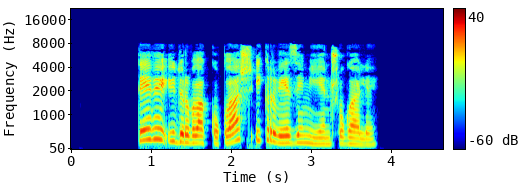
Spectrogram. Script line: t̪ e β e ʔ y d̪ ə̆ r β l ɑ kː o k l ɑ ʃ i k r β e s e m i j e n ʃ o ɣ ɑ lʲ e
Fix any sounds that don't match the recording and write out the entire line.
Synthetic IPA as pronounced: t̪ e β e ʔ y d̪ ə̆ r β l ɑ kː o k l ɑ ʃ i k r β e z e m i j e n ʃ o ɣ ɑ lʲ e

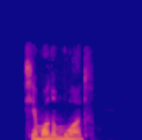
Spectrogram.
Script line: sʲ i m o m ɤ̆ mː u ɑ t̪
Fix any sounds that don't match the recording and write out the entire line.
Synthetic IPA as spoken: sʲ e m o n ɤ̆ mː u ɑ t̪

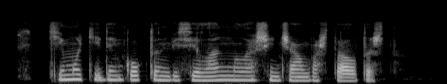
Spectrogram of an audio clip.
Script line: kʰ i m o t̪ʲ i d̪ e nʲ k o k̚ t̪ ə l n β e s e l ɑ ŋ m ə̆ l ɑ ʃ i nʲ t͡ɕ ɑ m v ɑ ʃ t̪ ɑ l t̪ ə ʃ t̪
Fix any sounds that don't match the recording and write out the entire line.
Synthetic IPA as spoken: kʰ i m o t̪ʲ i d̪ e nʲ k o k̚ t̪ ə n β e s e l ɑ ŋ m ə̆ l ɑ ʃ i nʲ t͡ɕ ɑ m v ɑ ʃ t̪ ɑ l t̪ ə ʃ t̪

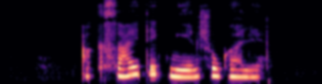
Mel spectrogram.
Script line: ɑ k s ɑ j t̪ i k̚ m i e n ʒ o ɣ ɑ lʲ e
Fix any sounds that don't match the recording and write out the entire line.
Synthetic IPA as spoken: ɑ k s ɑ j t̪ e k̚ m i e n ʃ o ɣ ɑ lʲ e

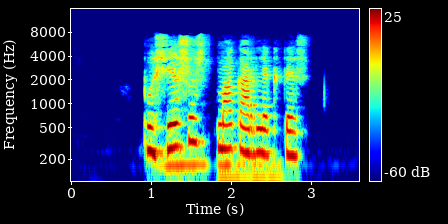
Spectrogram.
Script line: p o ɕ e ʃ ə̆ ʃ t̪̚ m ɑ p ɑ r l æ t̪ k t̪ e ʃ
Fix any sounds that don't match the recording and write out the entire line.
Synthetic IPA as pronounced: p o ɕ e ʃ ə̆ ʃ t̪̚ m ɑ k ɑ r l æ k t̪ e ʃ

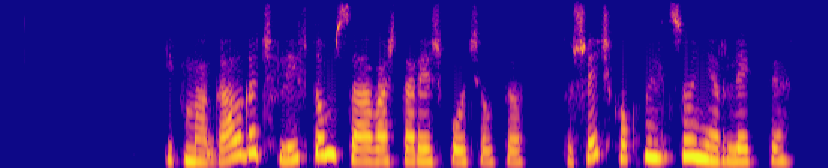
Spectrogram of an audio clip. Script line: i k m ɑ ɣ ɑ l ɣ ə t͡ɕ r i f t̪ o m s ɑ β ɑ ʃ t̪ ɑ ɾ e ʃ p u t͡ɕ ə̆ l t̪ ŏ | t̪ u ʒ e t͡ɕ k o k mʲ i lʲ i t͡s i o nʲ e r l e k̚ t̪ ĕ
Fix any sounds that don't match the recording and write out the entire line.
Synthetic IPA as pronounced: i k m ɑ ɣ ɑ l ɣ ə t͡ɕ l i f t̪ o m s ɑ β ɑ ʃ t̪ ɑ ɾ e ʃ p o t͡ɕ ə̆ l t̪ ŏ | t̪ u ʃ e t͡ɕ k o k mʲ i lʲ i t͡s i o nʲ e r l e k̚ t̪ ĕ

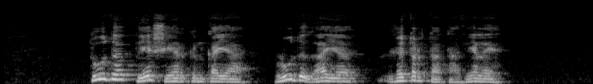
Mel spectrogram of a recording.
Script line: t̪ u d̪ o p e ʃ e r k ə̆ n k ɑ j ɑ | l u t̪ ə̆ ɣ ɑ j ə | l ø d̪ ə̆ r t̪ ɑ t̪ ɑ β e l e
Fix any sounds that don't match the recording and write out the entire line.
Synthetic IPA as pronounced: t̪ u d̪ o p e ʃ e r k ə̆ n k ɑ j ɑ | l u d̪ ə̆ ɣ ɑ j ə | l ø t̪ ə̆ r t̪ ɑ t̪ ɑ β e l e

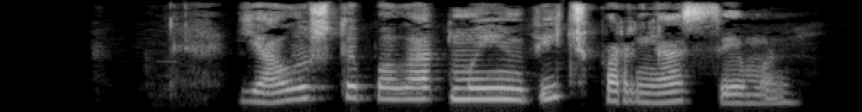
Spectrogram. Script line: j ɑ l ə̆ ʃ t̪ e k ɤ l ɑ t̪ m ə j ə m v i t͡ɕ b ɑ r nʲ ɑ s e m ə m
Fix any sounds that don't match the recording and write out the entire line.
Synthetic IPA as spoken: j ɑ l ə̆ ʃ t̪ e p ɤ l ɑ t̪ m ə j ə m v i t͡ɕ p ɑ r nʲ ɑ s e m ə n

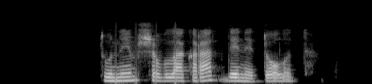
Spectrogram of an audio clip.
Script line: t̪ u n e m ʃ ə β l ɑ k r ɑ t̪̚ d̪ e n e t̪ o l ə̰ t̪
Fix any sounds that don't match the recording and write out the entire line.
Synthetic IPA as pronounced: t̪ u n e m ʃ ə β l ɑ k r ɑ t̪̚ d̪ e n e t̪ o l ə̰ t̪

